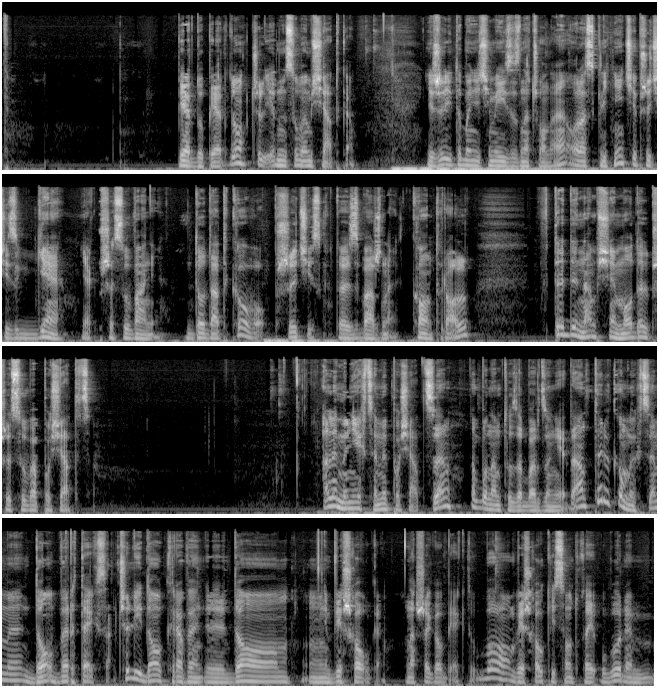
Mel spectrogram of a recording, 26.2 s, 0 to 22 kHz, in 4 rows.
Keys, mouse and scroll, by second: 4.6 scroll down 3, 4.8 middle click, 5.2 shift+middle click, 5.6 scroll up 1, 6.7 g, 10.7-12.7 drag, 16.6 middle click, 16.9 shift+middle click, 17.1-17.5 scroll up 2, 17.7 middle click, 19.0 click, 24.1 middle click, 24.4 scroll up 2, 24.7 shift+middle click.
